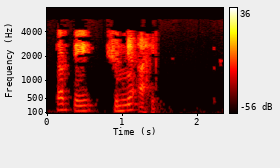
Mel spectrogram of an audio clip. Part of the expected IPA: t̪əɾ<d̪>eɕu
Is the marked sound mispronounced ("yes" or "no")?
yes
